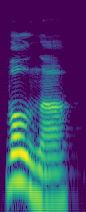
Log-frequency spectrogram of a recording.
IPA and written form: ˈvɤɫnɐ (въ̀лна)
